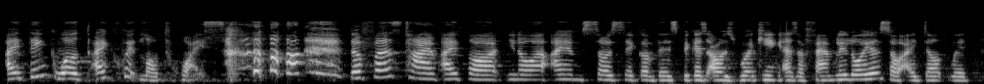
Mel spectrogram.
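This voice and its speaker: A woman in her thirties, from Malaysia, talking through her story as a podcast guest. She is animated and laughs often between phrases. The recording sounds a little muffled. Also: a little high, normal speed. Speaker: guest, transformational coach. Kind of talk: casual podcast conversation.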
